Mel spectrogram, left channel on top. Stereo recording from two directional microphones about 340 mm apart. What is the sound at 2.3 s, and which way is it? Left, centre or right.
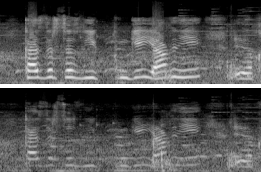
Speech, centre.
